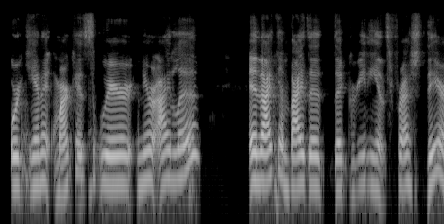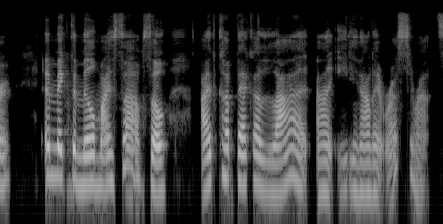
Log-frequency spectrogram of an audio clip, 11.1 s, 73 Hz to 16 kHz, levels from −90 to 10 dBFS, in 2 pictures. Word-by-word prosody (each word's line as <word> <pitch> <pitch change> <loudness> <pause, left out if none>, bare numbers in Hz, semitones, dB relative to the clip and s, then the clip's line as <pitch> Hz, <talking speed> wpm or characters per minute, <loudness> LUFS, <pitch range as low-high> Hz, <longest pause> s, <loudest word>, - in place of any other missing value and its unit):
organic 185 +2 0
markets 155 -1 0
where 190 0 +2
near 205 +3 0
I 205 +2 +2
live, 225 - 0 0.6
and 205 0 +7
I 200 +2 +9
can 180 - -3
buy 180 +2 +5
the 185 -2 -1
the 175 0 +1
ingredients 180 +2 -8
fresh 180 -2 -3
there 405 - 0 0.4
and 235 0 +2
make 225 - +3
the 225 - +3
meal 185 +1 +4
myself. 180 -6 0
So 160 +1 +4 0.5
I've 185 +4 +2
cut 225 -2 -1
back 195 -2 +1
a 190 -2 +2
lot 170 +6 0
on 165 0 -2
eating 165 0 -11
out 160 0 -2
at - - -5
restaurants. - - -7
185 Hz, 170 wpm, -25 LUFS, 170-200 Hz, 0.6 s, I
